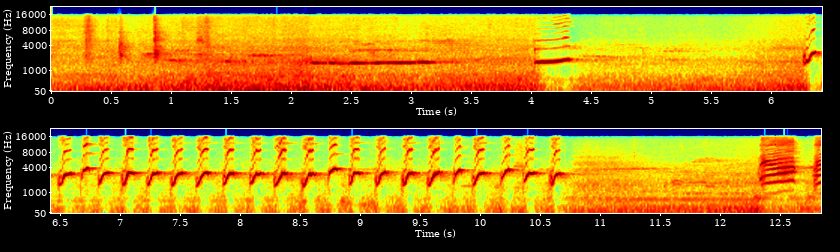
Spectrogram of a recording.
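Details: Rumbling noise and a faint whistle, then a white-rumped shama rattles off a long, fast run of identical sharp chipping notes, about five per second, for over four seconds, followed by noise and a closing high trill.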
